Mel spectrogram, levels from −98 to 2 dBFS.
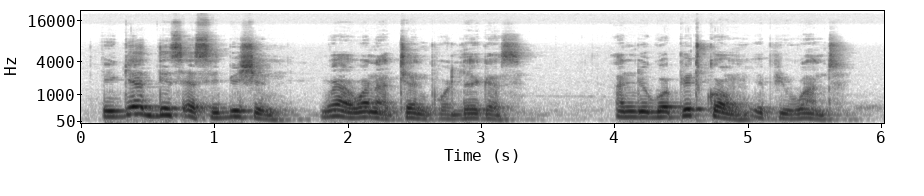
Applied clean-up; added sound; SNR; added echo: none; none; none; none.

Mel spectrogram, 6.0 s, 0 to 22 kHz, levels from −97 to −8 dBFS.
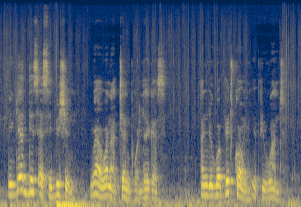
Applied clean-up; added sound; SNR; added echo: none; Hands; 6 dB; none.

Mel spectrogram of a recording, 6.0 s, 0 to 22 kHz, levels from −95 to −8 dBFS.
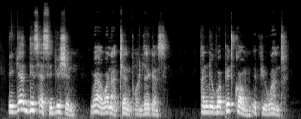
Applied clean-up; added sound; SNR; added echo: neural mask model DeepFilterNet 3.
